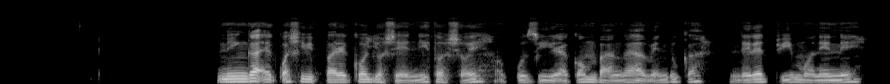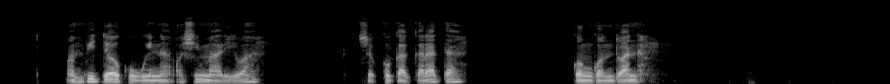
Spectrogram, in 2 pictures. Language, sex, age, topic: Oshiwambo, male, 36-49, finance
